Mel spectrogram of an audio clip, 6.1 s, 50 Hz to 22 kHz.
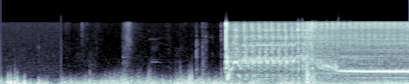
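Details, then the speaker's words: Renault 4 wreck restarted for the first time: engine idles with a steady high whistle over it; a serious intake air leak is suspected, not yet located, and the mixture screw was opened 2.5 turns. "Ce bruit de sifflet là, qu'est-ce que c'est? Je sais pas d'où ça vient."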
